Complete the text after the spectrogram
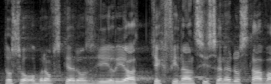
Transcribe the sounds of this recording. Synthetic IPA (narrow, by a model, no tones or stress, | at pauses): t̪osuɔbɾɔʊskɛːɾɔzɟiːliacɛxfinant͡siːsɛnɛd̪ɔst̪aːʋa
